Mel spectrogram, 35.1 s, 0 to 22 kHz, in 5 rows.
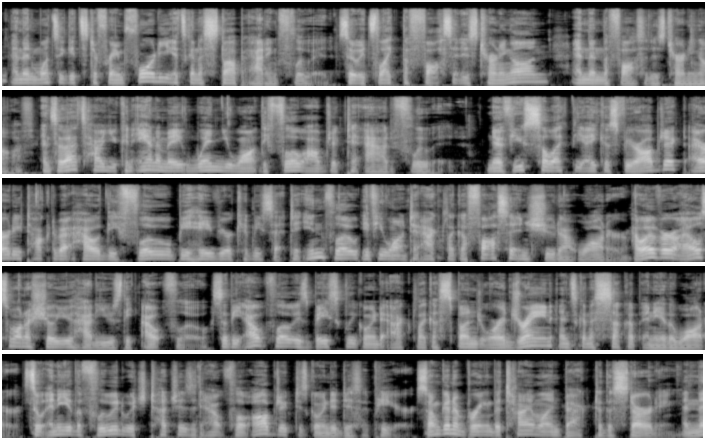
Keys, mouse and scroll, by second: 2.1 scroll down 2, 2.3 middle click, 2.7 space, 3.3 click, 3.5 space, 7.0 click, 7.4 space, 11.3 space, 12.7 shift+middle click, 13.1 space, 13.7 space, 15.3-18.2 drag, 20.5-23.2 drag, 25.8-27.9 shift+middle drag, 27.9-28.3 scroll up 2, 28.3-30.3 middle drag, 32.2 scroll up 1, 32.5-34.3 drag, 34.3 middle click, 34.5 scroll up 4, 34.7 shift+middle click, 35.0 scroll down 1.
